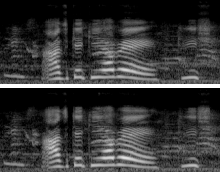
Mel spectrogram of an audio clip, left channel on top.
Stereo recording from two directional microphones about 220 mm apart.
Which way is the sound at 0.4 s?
20° left (ahead or behind).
